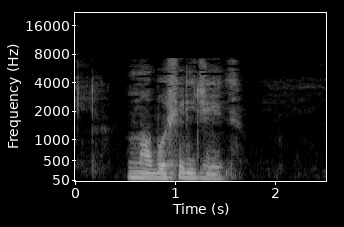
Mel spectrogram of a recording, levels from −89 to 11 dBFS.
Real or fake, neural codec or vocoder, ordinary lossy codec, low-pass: fake; codec, 16 kHz, 16 kbps, FreqCodec, smaller model; AAC, 32 kbps; 7.2 kHz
